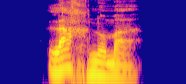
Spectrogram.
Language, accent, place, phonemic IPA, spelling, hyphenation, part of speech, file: German, Germany, Berlin, /ˈlaχˌnʊmɐ/, Lachnummer, Lach‧num‧mer, noun, De-Lachnummer.ogg
- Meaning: laughing stock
